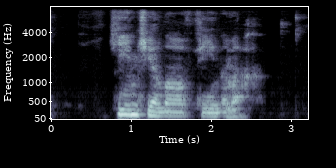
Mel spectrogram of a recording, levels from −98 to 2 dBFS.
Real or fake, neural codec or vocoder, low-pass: fake; codec, 16 kHz in and 24 kHz out, 2.2 kbps, FireRedTTS-2 codec; 7.2 kHz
